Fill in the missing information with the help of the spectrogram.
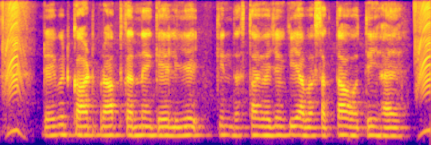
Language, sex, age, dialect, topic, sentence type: Hindi, male, 25-30, Marwari Dhudhari, banking, question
